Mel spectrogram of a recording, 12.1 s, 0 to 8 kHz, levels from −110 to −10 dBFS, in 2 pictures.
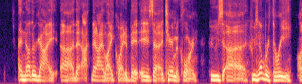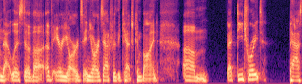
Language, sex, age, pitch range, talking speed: English, male, 30-49, 135-160 Hz, 190 wpm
